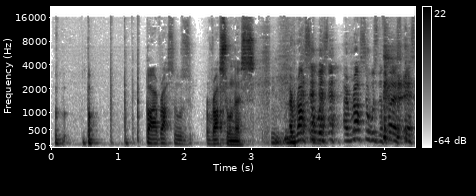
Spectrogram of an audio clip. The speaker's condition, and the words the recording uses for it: Stuttering. I do that naturally with my stutter.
